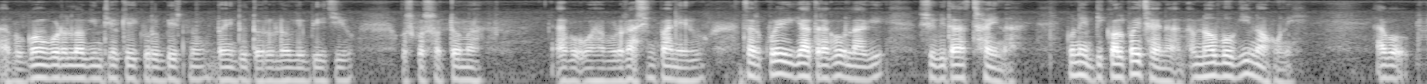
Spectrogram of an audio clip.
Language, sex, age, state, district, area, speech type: Nepali, male, 30-45, West Bengal, Kalimpong, rural, spontaneous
